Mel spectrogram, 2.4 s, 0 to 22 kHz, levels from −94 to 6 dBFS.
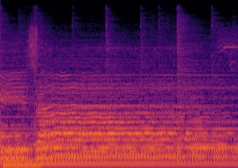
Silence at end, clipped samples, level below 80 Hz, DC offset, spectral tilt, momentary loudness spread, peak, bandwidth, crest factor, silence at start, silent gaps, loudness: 0 s; under 0.1%; -38 dBFS; under 0.1%; -6 dB/octave; 4 LU; -14 dBFS; 19 kHz; 14 dB; 0 s; none; -28 LUFS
